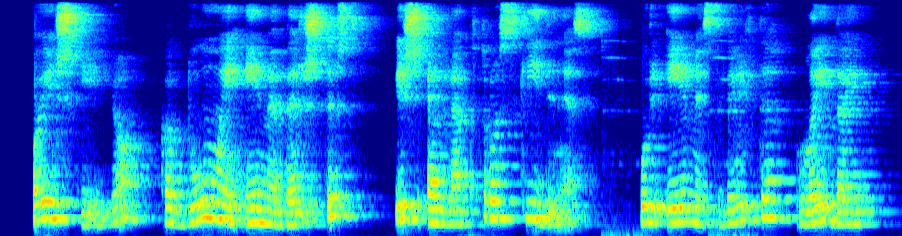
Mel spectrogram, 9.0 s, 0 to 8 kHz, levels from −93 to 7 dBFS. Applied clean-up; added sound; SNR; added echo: neural separator model SepFormer DNS4.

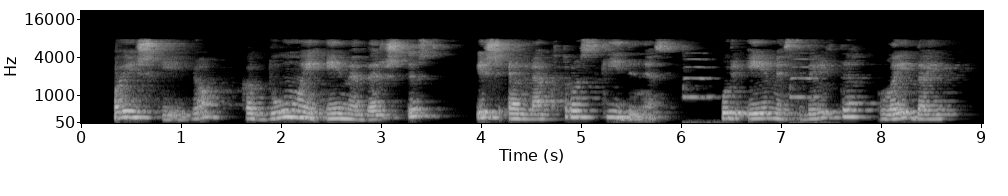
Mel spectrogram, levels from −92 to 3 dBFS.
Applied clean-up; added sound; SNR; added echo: classical method WPE with log-MMSE.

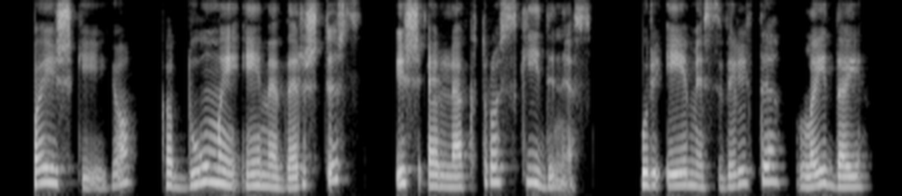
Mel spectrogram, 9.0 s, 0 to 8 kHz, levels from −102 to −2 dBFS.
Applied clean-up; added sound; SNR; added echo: none; none; none; none.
